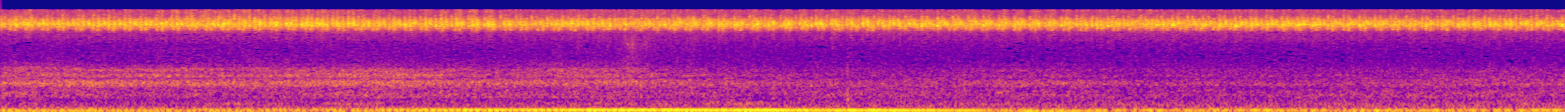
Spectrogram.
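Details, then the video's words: Crickets at night in Zwettl, Austria, just after a thunderstorm, with city lights in the distance. A steady high, finely pulsed chorus runs throughout over a deep low rumble, and a faint broad swell appears midway. "ASMR Cricket Sounds"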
